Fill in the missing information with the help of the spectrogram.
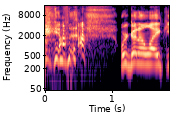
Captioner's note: both laughing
